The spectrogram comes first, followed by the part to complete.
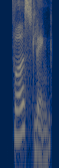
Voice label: "firstling", Indian

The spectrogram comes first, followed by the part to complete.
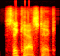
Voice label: "stochastic", American

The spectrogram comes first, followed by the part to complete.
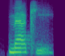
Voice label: "Maquis", Indian

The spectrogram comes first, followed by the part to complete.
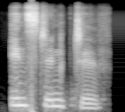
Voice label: "instinctive", Indian

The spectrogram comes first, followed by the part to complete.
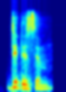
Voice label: "ditheism", Indian

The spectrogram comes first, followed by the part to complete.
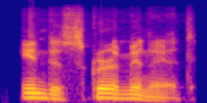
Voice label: "indiscriminate", American

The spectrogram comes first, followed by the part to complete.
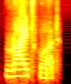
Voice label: "rightward", Indian

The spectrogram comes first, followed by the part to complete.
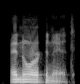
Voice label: "inordinate", American

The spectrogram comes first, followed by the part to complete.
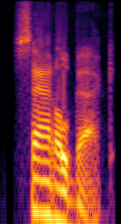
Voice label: "saddleback", American

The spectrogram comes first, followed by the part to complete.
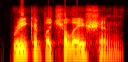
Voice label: "Recapitulation", American

